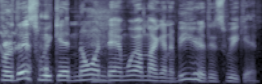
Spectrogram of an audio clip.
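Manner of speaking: loud, high acted outrage; angry complaint. Wife rants to husband about wrong weekend, angry. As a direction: hit it hard, furious at the mistake.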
